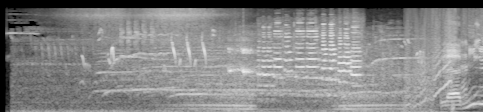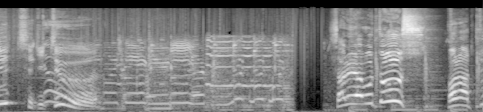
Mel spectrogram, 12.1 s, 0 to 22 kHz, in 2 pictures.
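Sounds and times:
birds chirping: 0:00.1 - 0:09.7
car engine driving up: 0:00.4 - 0:06.2
music: 0:06.7 - 0:12.0.

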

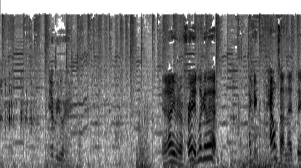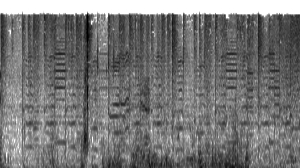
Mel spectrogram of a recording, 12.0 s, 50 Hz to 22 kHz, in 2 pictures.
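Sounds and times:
background music: 0:00.0 - 0:12.0
golf club striking ball: 0:07.0 - 0:08.4.

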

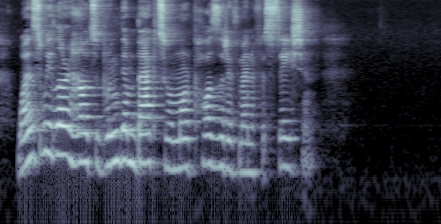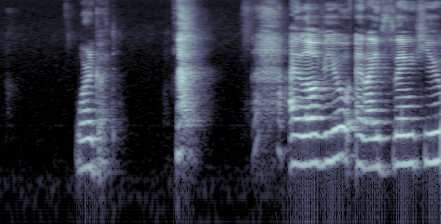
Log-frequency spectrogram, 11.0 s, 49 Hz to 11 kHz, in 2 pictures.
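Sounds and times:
woman speaking: 0:00.0 - 0:04.0, 0:06.4 - 0:07.0, 0:08.7 - 0:11.0
woman laughing: 0:07.7 - 0:09.2.

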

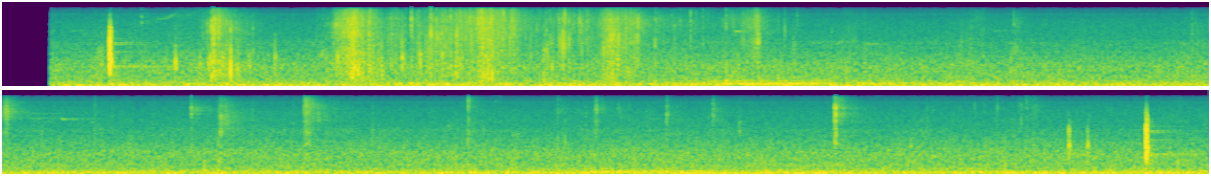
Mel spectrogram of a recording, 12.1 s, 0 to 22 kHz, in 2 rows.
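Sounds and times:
steady low rumble: 0:00.3 - 0:12.0.

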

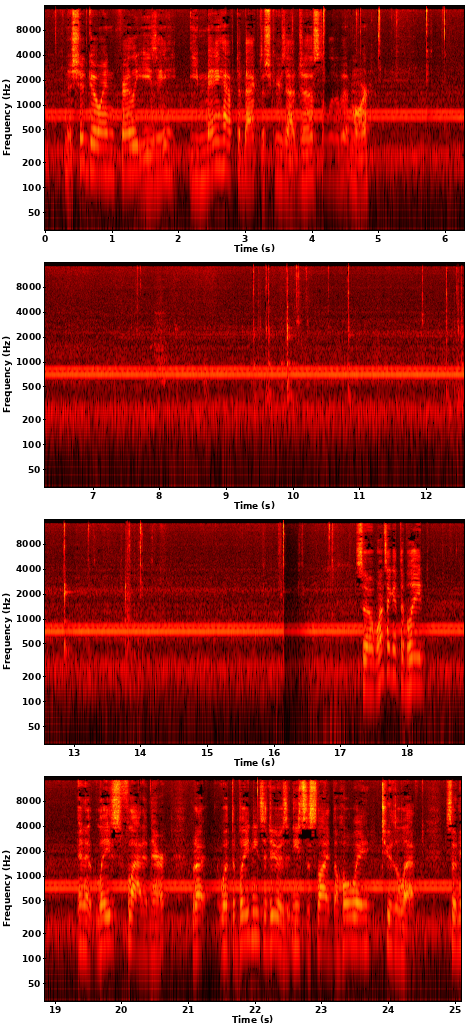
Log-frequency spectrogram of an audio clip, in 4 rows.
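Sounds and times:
steady machine hum: 0:00.0 - 0:25.0.

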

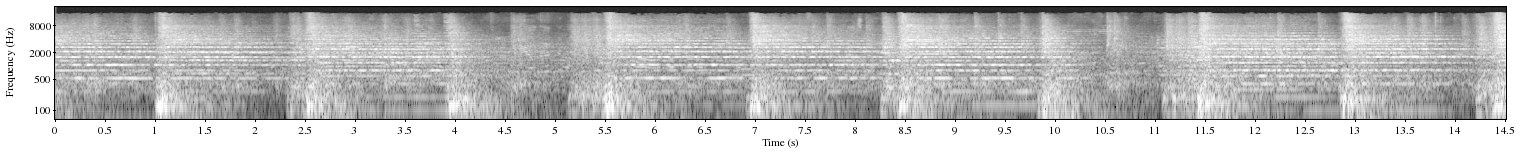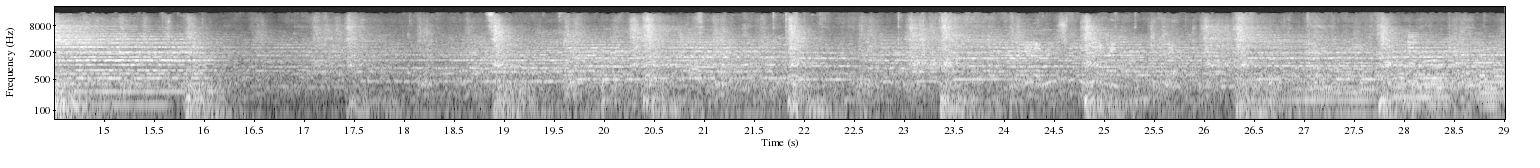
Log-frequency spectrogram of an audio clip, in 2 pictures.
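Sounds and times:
heavy drum beat: 0:00.0 - 0:28.8
brass band playing a march: 0:00.0 - 0:29.0.

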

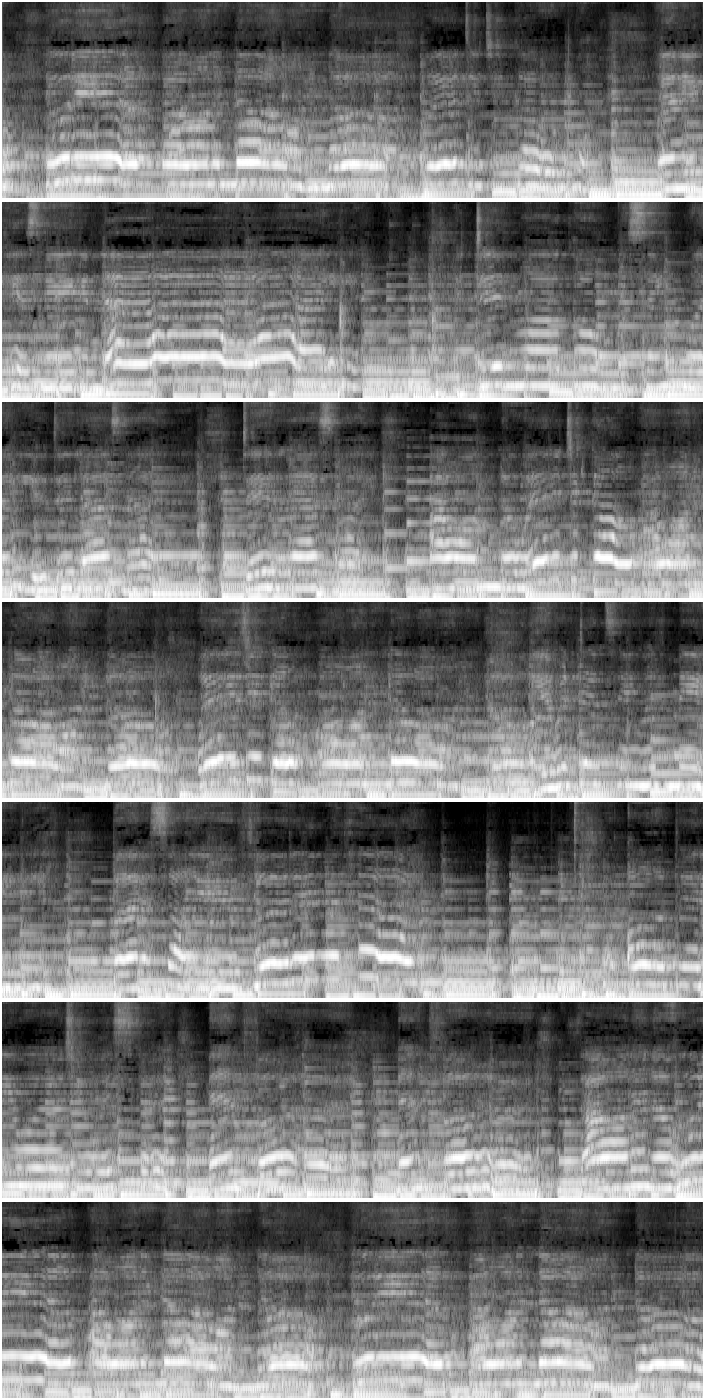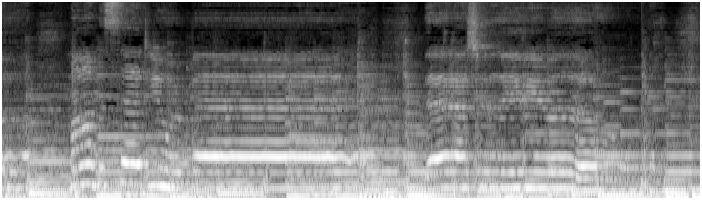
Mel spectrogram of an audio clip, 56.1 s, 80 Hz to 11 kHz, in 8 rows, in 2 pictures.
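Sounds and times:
woman singing into a microphone: 0:00.0 - 0:32.6, 0:33.8 - 0:56.0
plucked acoustic guitar: 0:00.0 - 0:56.0.

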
